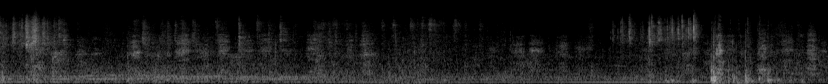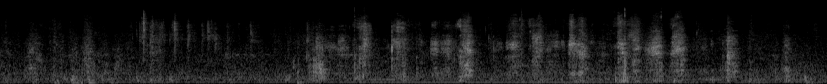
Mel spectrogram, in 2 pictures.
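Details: ['Corgi having fun, panting steadily with soft whimpers, a low steady hum underneath and a louder cluster of sharp sounds near the end.']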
